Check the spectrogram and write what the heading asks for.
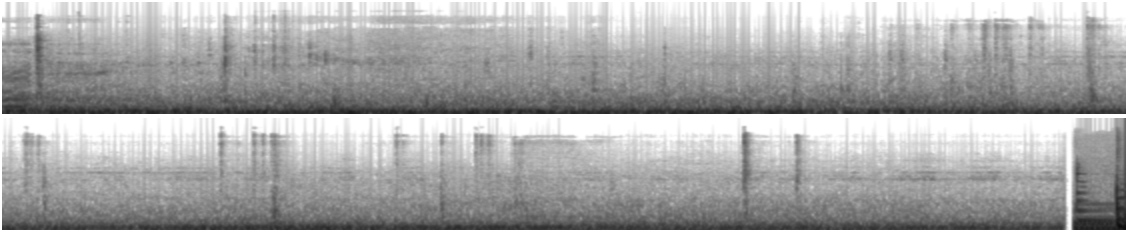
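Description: Steady low rumble of a car heard from inside the cabin, easing slightly, with a few faint clicks.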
